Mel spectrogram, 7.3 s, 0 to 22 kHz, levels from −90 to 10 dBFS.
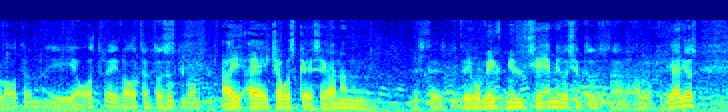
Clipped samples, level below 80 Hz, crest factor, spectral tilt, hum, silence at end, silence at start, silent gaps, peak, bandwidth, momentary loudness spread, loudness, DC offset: under 0.1%; -48 dBFS; 16 dB; -6.5 dB/octave; none; 0 s; 0 s; none; -12 dBFS; 11.5 kHz; 9 LU; -29 LUFS; under 0.1%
